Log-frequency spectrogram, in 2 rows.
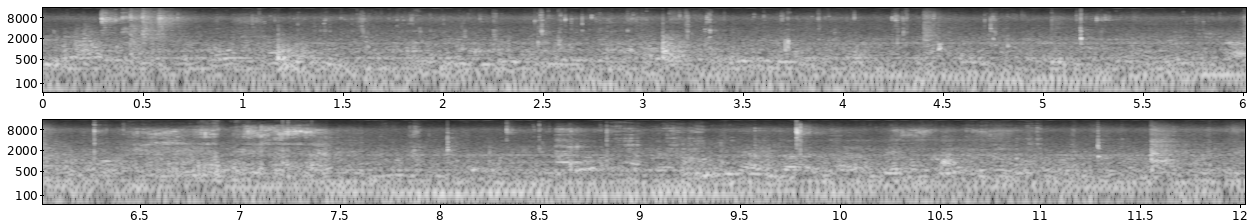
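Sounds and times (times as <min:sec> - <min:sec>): restaurant background hum: 0:00.0 - 0:12.0
slurping noodles: 0:00.9 - 0:09.6.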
